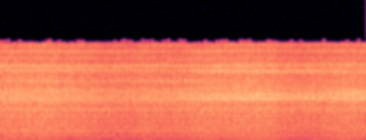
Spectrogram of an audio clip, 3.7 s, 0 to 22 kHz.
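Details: 1981 Jeep CJ7 with rebuilt Weber 32/36 carburetor, idle mixture screw being turned in quarter turns while the gauge reads about 18–20: steady low idle, even smooth pulse, no misses or knocks; normal idle.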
